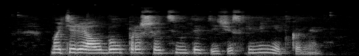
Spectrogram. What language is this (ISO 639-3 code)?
rus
